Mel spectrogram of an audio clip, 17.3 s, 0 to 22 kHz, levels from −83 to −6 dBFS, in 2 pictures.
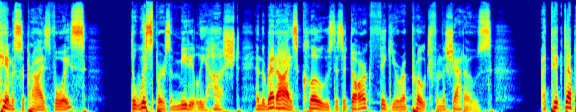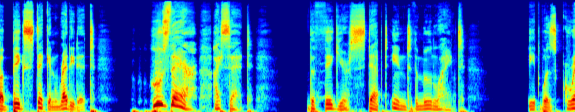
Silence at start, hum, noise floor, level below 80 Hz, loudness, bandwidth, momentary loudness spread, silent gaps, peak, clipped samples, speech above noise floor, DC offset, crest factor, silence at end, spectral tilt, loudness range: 0 s; none; -87 dBFS; -26 dBFS; -14 LUFS; over 20 kHz; 14 LU; none; 0 dBFS; 0.3%; 73 dB; under 0.1%; 14 dB; 0 s; -4 dB/octave; 6 LU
